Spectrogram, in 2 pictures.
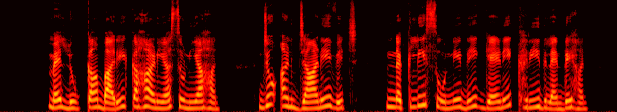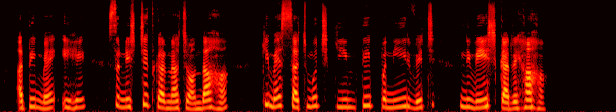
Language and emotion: Punjabi, fearful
